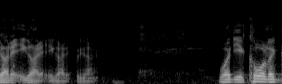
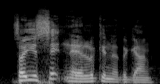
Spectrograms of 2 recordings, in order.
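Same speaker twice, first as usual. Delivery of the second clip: usual speaking voice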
